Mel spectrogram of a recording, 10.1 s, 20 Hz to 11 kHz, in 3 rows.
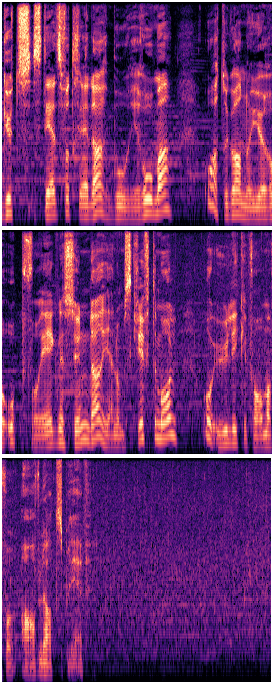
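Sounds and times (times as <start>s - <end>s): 
speech: 0.0s - 8.0s
river water flowing: 2.2s - 10.1s.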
